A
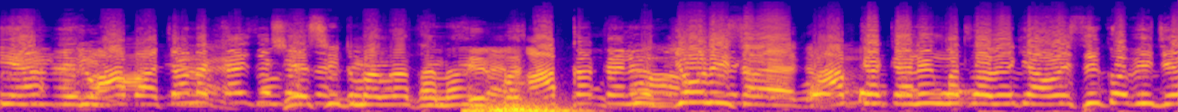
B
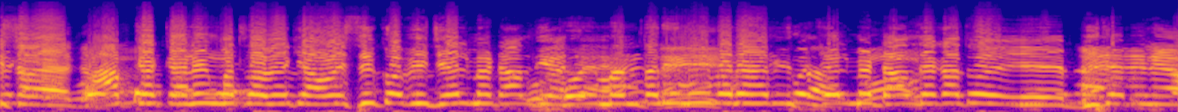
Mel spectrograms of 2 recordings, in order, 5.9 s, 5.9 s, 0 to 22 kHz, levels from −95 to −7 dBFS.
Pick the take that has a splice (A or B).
A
